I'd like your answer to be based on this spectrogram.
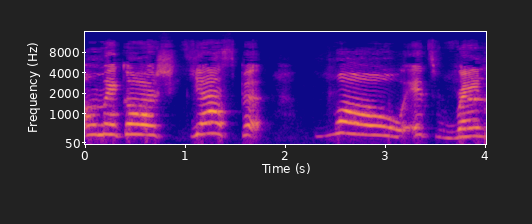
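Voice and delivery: high, fake, put-on excited cheer. Showing how they answer their kids: put-on enthusiastic tone. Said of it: "use that kind of enthusiastic thing".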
